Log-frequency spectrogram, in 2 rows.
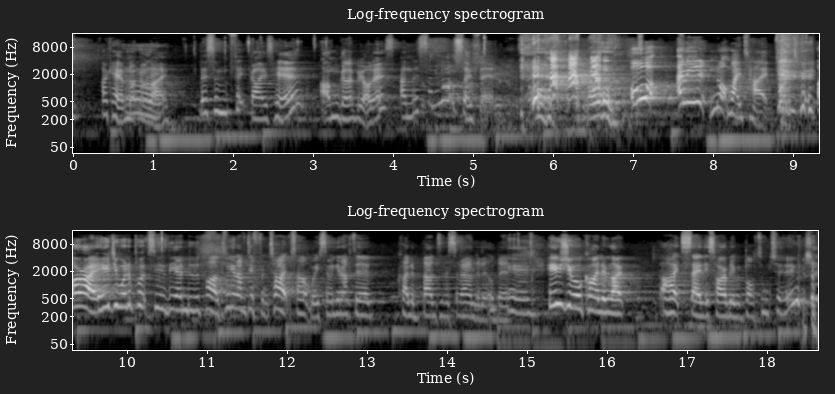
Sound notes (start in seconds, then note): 5.6 woman laughing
